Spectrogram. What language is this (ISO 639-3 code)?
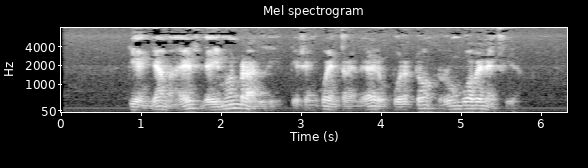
spa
